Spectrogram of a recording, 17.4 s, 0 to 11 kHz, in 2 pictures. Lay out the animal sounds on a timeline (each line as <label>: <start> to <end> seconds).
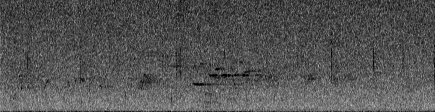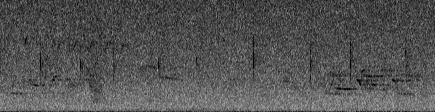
Eastern Wood-Pewee (Contopus virens): 3.7 to 5.3 seconds
Hermit Thrush (Catharus guttatus): 3.8 to 5.0 seconds
Hermit Thrush (Catharus guttatus): 8.5 to 10.3 seconds
Black-and-white Warbler (Mniotilta varia): 9.5 to 11.3 seconds
Hermit Thrush (Catharus guttatus): 15.3 to 17.1 seconds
